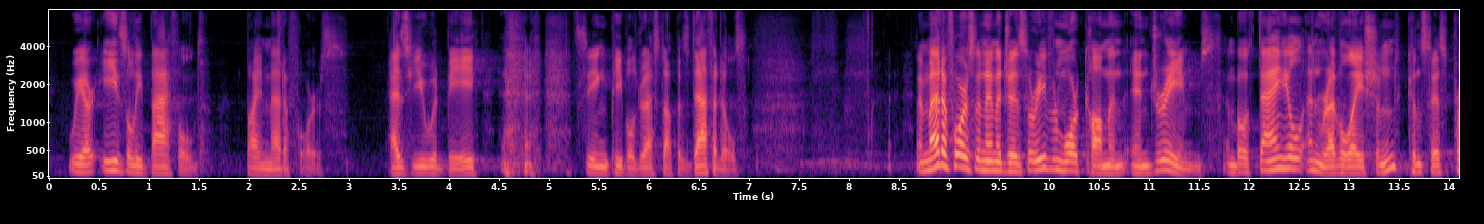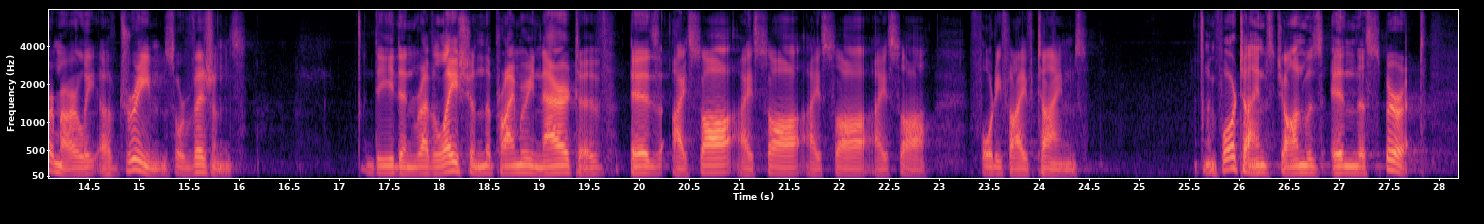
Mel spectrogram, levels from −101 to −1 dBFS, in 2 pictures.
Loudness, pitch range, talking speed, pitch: -29 LUFS, 110-140 Hz, 130 wpm, 115 Hz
